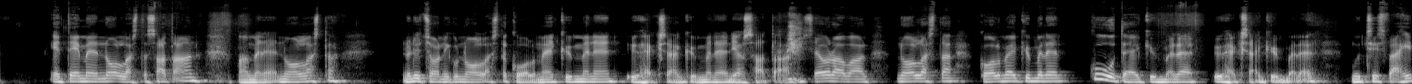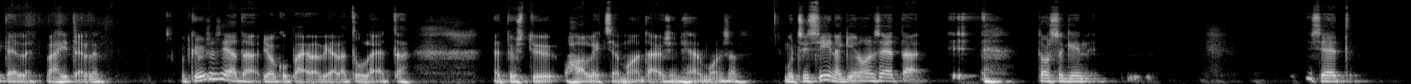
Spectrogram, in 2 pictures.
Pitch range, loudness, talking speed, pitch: 120-145 Hz, -17 LUFS, 105 wpm, 130 Hz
